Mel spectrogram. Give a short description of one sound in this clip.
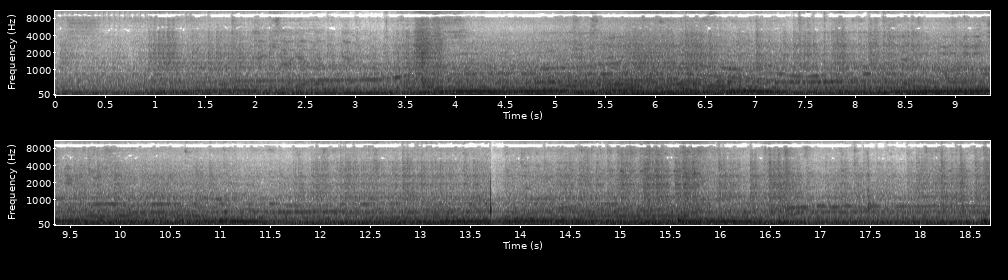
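Train wheels rumble on the rails.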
